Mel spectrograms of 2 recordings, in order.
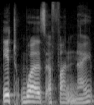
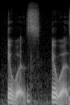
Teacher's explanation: these kinds of Expressions just become much much faster and shorter and we don't pronounce the T very clearly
